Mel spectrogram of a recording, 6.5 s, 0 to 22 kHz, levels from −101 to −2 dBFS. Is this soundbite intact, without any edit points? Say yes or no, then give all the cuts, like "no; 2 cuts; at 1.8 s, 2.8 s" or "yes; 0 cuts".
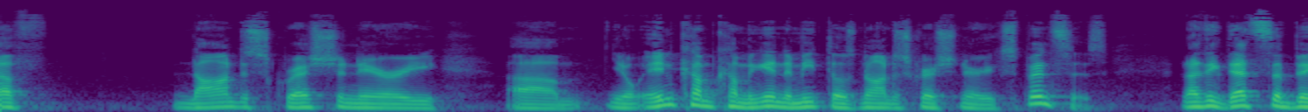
yes; 0 cuts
